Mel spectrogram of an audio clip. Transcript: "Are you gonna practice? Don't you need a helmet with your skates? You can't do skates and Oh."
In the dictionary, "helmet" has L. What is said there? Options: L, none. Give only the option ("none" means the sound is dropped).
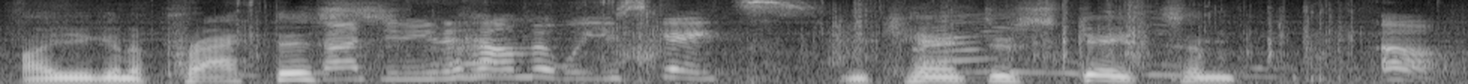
L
